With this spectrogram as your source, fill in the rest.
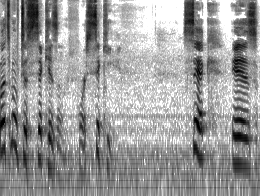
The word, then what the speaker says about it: Sikh: So let's move to sikism or siki. Sik is pronounced like the English word sik.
